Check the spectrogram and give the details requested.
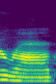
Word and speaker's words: arrive: If you notice right here, the very first syllable that I'm circling right there for you on your screen has the unstressed schwa sound.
